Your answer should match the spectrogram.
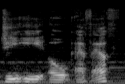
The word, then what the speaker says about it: Geoff: Because actually, I think one of the players' actual name was Jeff. But it's spelled Geoff.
